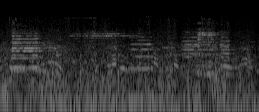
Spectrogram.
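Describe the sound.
Busy street traffic with passing cars and rickshaws: a constant engine rumble with repeated horn toots throughout, and voices mixed in.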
